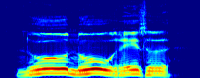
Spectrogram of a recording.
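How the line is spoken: Calling from across room. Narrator (German): rief Herr Tendler von der anderen Wand

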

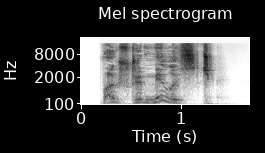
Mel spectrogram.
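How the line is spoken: Barked. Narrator (Russian): рявкнул он

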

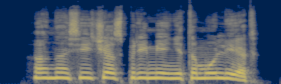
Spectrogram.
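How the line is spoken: Frightened shriek. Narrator (Russian): взвизгнула Мила и в страхе

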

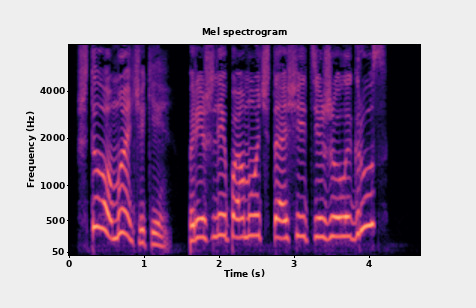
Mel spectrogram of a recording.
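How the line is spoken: Chuckling. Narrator (Russian): Хохотнула

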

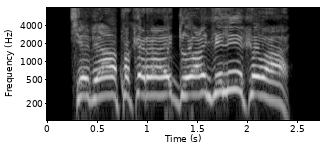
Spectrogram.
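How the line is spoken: Shout cut off. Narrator (Russian): Попытался выкрикнуть старший жрец, но был прерван

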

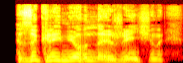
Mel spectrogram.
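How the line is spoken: Laughing. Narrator (Russian): сказал, захохотав, Портос

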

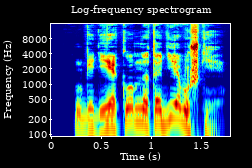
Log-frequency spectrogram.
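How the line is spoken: Plain. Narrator (Russian): спросил Шейн Пэддике

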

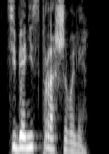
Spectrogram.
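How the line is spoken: Growled. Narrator (Russian): Прорычал Пижон

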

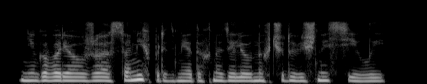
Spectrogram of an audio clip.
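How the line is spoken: Gloomy. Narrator (Russian): мрачно добавил Азриэль

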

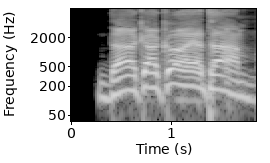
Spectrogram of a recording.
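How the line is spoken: Roar. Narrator (Russian): взревел Сила Игнатьевич

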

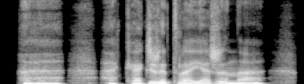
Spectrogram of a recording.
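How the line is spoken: Cooing woman. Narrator (Russian): проворковала женщина

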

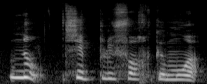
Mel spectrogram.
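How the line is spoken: Stammered. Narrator (French): balbutia-t-elle

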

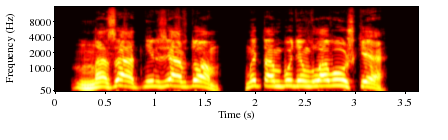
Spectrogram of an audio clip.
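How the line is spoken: Shouted. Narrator (Russian): закричал кто-то

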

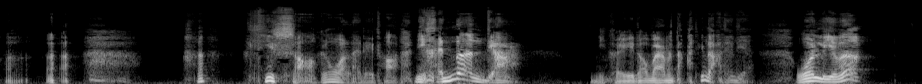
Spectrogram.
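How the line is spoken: Smiling. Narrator (Chinese): 李文海 又笑着说

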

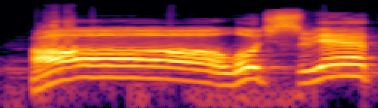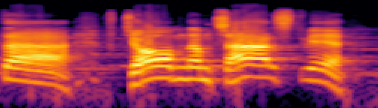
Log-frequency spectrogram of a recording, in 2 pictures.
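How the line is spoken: Volunteer soldier shouting. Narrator (Russian): крикнул вольно определяющийся

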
